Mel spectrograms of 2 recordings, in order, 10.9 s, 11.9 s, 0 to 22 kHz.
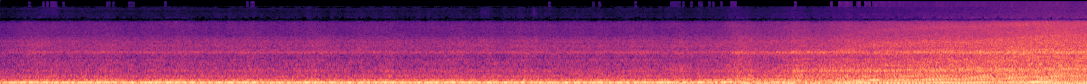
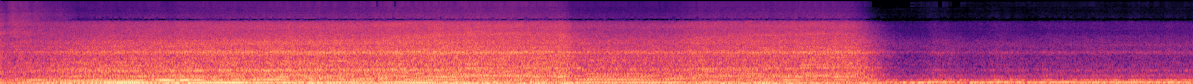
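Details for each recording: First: Supercharged 483 big-block Chevy V8 on dyno pull: revs climb hard, then around 6,300 rpm it runs rough with irregular popping and banging; misfire. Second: Supercharged 483 big-block Chevy V8 warming up on the dyno: deep, even idle swelling in a couple of light blips then settling, firing smooth and regular; engine sounds healthy.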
